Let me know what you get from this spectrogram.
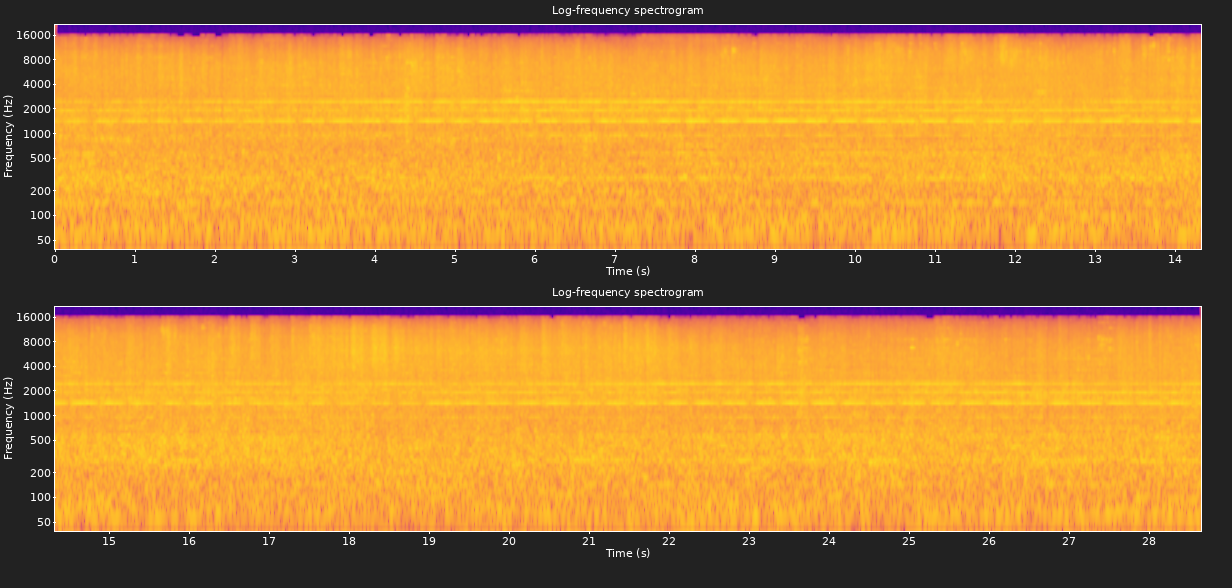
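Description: Freight cars of a Union Pacific manifest train, boxcars and then tank cars, rolling steadily past with continuous rail noise and frequent wheel clicks. Over it, the crossing's WCH electronic bells keep ringing with the gates down.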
